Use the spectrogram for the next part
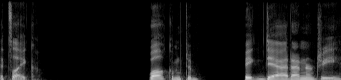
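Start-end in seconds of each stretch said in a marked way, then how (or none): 1.5-3.4 punchy announcer-style delivery, hard hit on B of Big. Trying to remember how a co-host does the intro: imitating Joe's intro. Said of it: "I'm trying to remember how Joe does it".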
